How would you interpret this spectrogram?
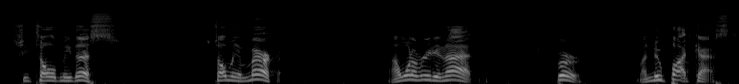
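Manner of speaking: high, loud politician impression with halting pauses; Obama. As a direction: impersonate a president addressing America in short bursts. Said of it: "some people say I do Obama".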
